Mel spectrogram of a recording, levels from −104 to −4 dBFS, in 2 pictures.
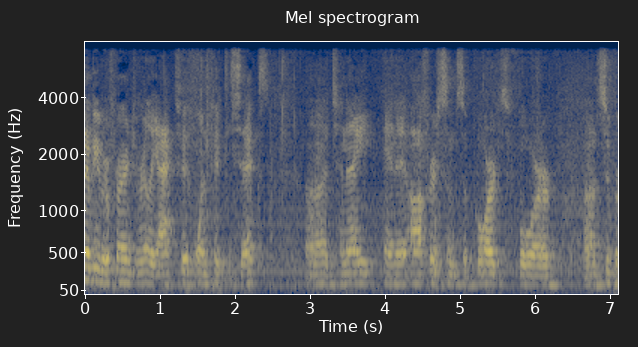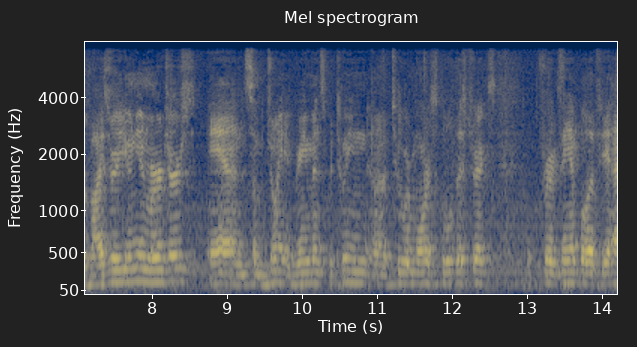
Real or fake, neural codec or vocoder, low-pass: fake; vocoder, 44.1 kHz, 128 mel bands, Pupu-Vocoder; 7.2 kHz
